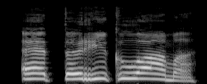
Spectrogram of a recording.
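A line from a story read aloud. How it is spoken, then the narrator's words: Mocking explanation. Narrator (Russian): насмешливо пояснил он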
